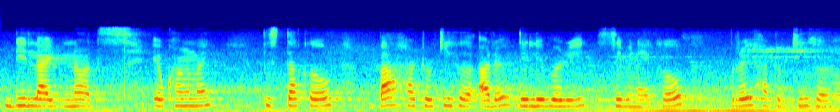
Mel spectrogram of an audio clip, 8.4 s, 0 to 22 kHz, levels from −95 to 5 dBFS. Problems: none marked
